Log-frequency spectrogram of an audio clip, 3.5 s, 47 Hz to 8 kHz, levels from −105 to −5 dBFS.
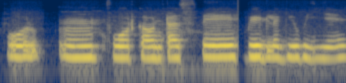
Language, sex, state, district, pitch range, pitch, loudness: Hindi, female, Bihar, Madhepura, 225-235 Hz, 230 Hz, -22 LUFS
